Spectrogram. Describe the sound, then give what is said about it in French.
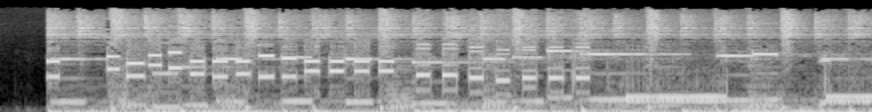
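A telephone rings with a bright, melodic electronic ringtone, a quick sequence of tones playing loudly and continuously for several seconds with no one speaking. “Moi aussi, même j'en suis certain, puisque oui, ça sonne.”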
